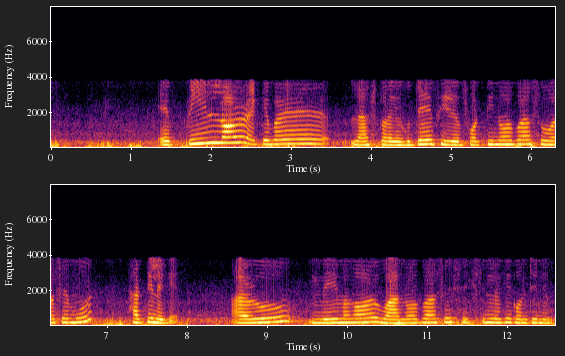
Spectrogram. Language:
Assamese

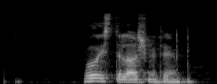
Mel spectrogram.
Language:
Urdu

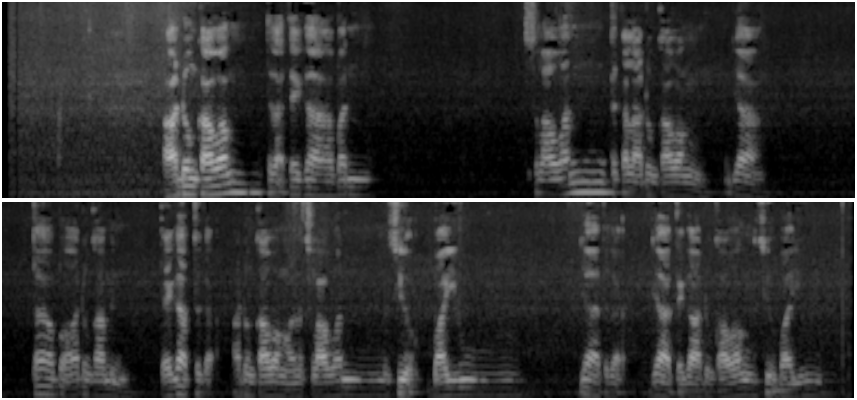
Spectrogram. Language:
Mainstream Kenyah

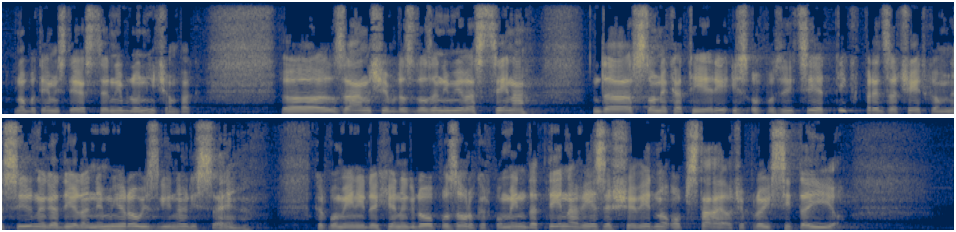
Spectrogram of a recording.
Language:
Slovenian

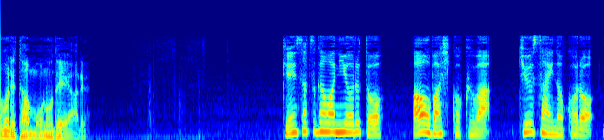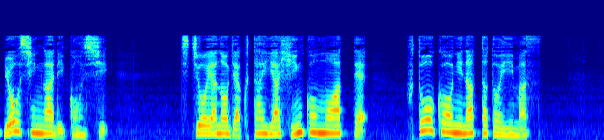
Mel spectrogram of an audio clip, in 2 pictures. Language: Japanese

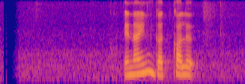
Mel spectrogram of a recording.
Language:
Sinhala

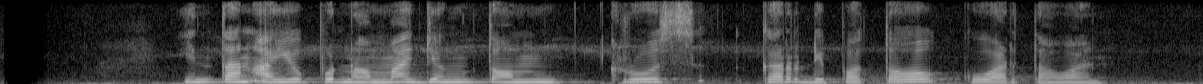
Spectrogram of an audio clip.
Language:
Sundanese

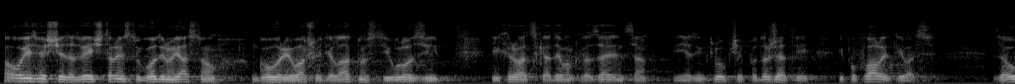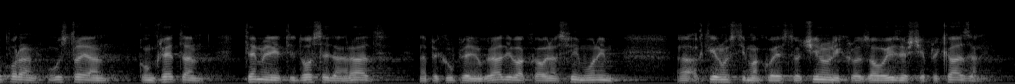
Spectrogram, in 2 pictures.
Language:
Croatian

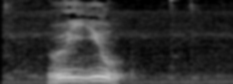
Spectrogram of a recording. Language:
Mari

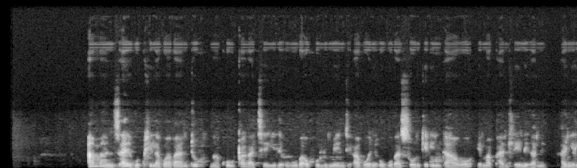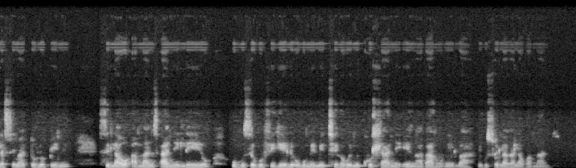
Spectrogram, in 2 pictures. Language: North Ndebele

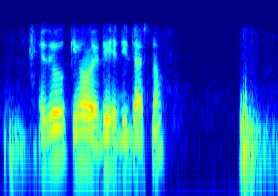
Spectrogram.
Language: Assamese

